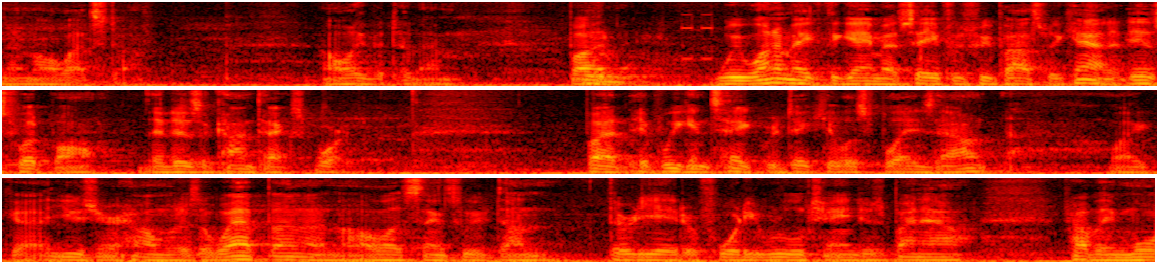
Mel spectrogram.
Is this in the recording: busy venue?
yes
